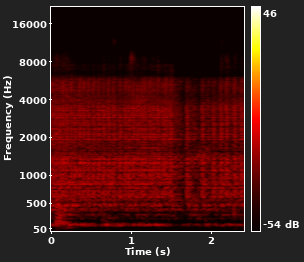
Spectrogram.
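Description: Rapid, regular sharp crisp clicks from an EMG speaker over a low hum: a single fiber EMG potential firing.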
